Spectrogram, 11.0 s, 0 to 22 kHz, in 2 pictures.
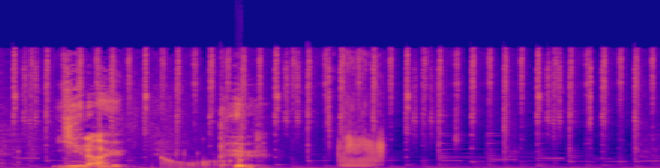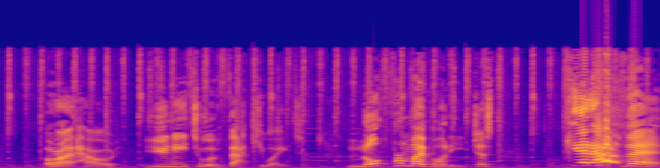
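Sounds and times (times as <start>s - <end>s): upbeat background music: 0.0s - 11.0s
comic fart sound: 1.3s - 3.3s.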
